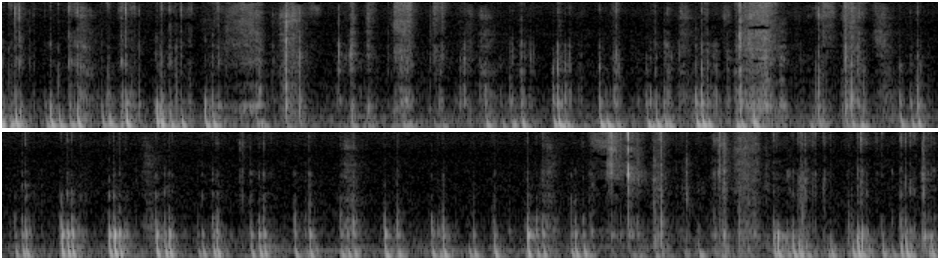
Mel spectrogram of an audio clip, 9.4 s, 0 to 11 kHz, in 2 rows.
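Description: Fingertips and short nails tap rapidly on the base and sides of a medium, hollow, empty bowl of coiled colorful paper held upside down. About 35 soft, dull, low thuds come in an uneven, pattering stream, each one dying away almost instantly with a faint papery crackle and little brightness.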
